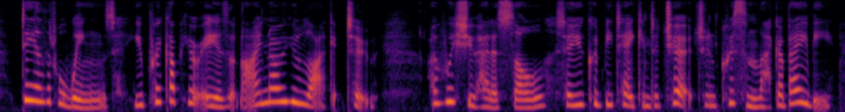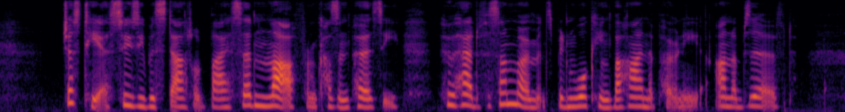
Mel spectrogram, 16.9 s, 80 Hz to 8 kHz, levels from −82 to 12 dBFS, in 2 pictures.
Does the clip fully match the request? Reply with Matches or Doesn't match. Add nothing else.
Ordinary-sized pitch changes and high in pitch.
Matches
